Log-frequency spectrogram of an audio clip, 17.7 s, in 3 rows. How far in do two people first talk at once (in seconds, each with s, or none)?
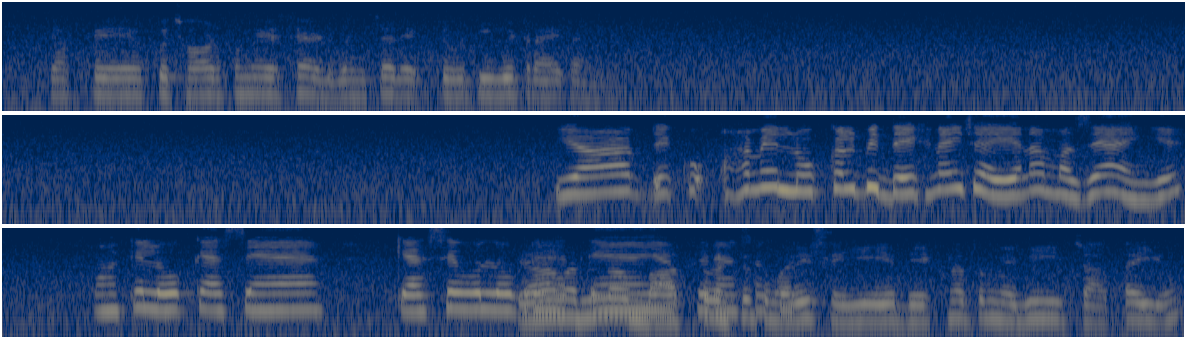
14.4 s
